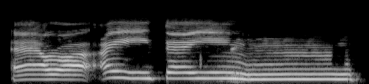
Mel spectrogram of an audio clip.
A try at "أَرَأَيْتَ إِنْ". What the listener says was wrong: أرأيتன்னு வருது உங்களோட சவுண்ட் இப்ப. நான் சொன்னேனே ரெண்டும் ஒரே இடத்துல இருக்கும். எப்படி ஏர்ன் எடுக்கிறீங்களோ அதே மாதிரி أرأي. أ أ أرأي.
